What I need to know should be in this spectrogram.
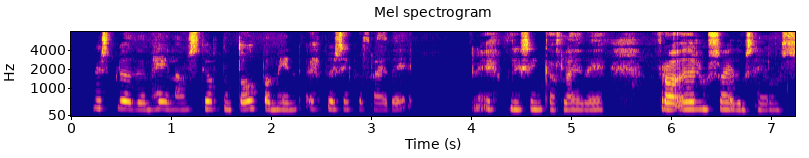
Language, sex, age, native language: Icelandic, female, 20-29, Icelandic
